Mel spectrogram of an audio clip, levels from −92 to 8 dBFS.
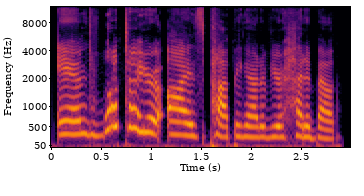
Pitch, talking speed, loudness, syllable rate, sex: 295 Hz, 220 wpm, -16 LUFS, 5.4 syllables/s, female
